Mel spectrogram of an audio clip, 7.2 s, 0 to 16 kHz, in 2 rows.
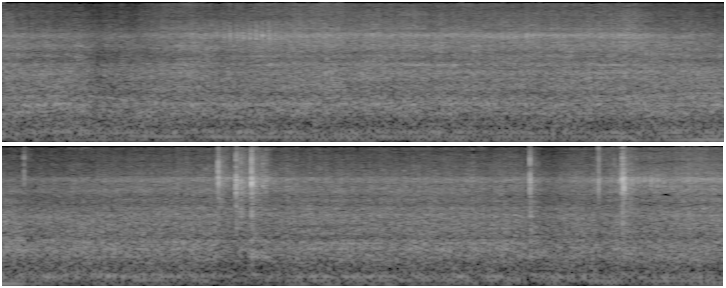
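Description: Doosan MT41 articulated dump truck's diesel engine running steadily at low revs as the truck creeps down off a lowboy trailer, with a few sharp cracks in the second half.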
